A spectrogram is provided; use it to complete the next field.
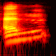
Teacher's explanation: nunnya berposisi sukun, maka suaranya keluar daripada hidung atau khayshum.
